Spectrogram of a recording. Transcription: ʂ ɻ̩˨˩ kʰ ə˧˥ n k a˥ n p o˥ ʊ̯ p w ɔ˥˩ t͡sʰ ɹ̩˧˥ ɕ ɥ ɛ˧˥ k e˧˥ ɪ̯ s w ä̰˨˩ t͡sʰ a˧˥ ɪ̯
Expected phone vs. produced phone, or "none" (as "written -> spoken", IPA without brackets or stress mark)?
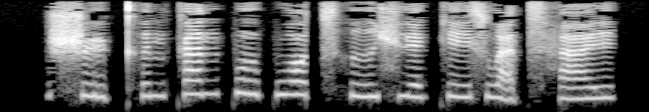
o˥ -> o˥˧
